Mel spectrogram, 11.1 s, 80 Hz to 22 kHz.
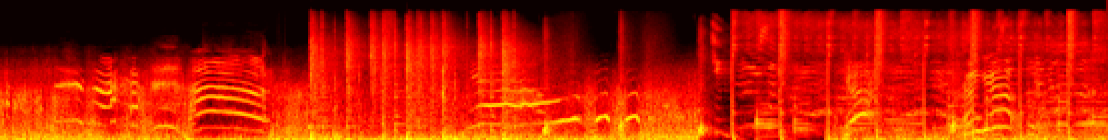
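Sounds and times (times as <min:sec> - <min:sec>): music with percussive hits: 0:03.1 - 0:05.6.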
